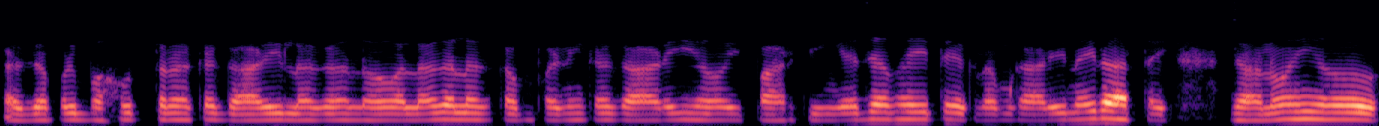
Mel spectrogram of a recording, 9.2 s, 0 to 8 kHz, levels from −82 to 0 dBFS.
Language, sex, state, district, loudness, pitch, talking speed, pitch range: Magahi, male, Bihar, Lakhisarai, -23 LUFS, 150 Hz, 200 wpm, 145-160 Hz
